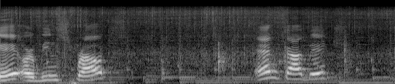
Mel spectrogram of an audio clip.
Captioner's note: sizzle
